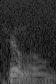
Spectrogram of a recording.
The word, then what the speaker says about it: Chisholm: It's Chilholm. Spelled Chisholm. Chisholm. And you sort of run it together. Yeah, Chilholm.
